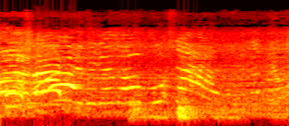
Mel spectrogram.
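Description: Children's high-pitched voices, chattering and calling out, with a voice sliding down in pitch about one and a half seconds in.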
